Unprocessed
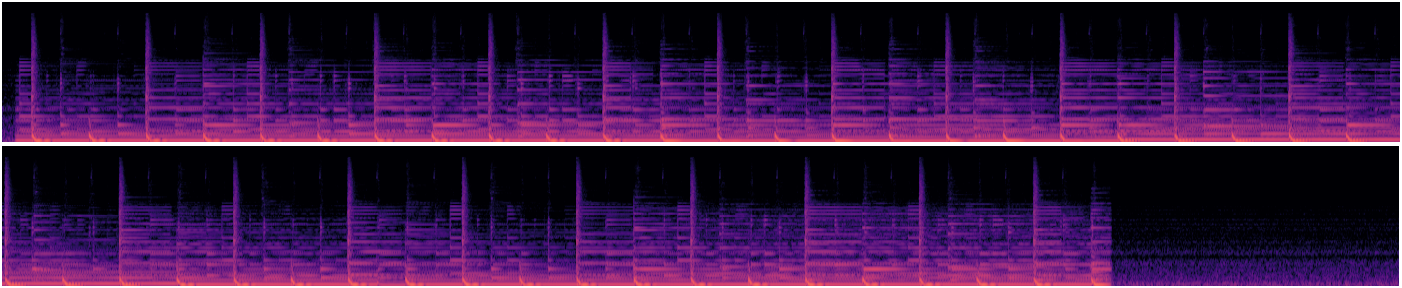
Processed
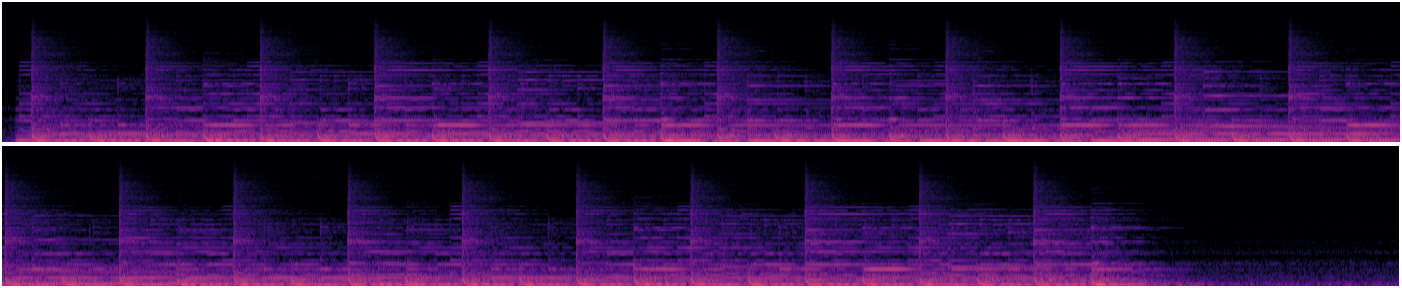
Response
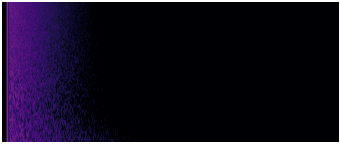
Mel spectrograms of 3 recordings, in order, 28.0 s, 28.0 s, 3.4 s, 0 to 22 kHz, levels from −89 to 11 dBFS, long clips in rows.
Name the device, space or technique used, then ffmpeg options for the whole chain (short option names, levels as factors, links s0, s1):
stairwell: -filter_complex "[1:a]atrim=start_sample=2205[s0];[0:a][s0]afir=irnorm=-1:irlink=0,volume=0.398"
